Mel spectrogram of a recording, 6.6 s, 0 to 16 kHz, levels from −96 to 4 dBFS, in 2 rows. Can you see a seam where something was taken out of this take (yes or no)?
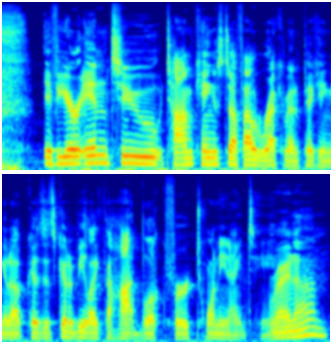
no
